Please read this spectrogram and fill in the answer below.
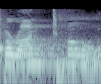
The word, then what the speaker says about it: Toronto: Toronto. Well, I'm getting, see, uh, in Canada, the second T is silent, it's Toronto.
